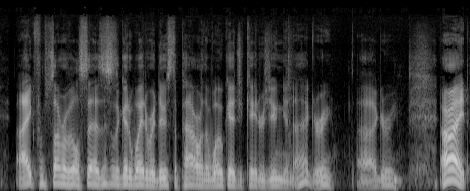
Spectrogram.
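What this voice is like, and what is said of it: Usual voice. Nothing is said of it.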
